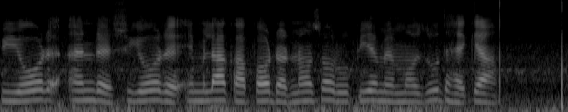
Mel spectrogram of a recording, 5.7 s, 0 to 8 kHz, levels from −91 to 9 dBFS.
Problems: constant background noise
